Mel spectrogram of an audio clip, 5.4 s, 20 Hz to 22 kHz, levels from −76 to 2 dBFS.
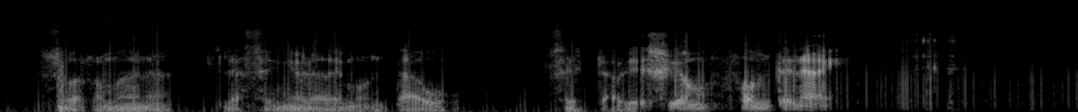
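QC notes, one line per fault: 3.18–5.39 s, input switched to a poorer device: after a 20 ms gap, the speech turns duller and boxier, with nothing above 6.5 kHz, a level shift of around 5 dB, and a new noise floor roughly 40 dB under the signal. This is likely a change to a narrower-band microphone or headset path. On a spectrogram, the upper band is cut flat at 6.5 kHz from the switch onward. The waveform shows a brief dropout, then a stepped amplitude change.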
